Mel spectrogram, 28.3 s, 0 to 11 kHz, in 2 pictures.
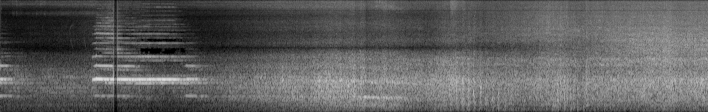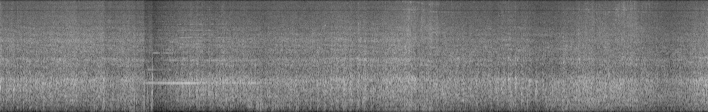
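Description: Indian Railways electric locomotive sounds its horn once for about two seconds near the start, then the train runs through at speed, around 110 km/h, with its LHB coaches rushing past and their wheels clattering steadily over the rails.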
